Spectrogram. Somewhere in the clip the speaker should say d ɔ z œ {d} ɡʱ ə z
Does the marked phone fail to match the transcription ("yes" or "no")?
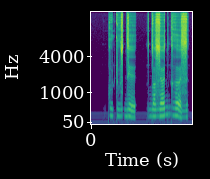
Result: no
